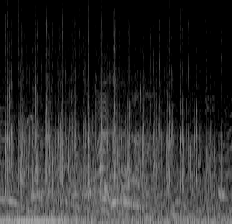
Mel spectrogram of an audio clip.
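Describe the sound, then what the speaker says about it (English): A crowd at a college softball tournament applauds steadily, a dense wash of clapping with a voice announcing over it. "how about a round of applause for Jocelyn Davis?"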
